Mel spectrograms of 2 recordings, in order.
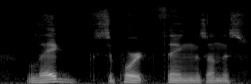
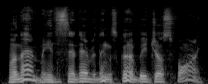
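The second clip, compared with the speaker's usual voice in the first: high little grot voice; grot minion; 5 semitones higher, 4 dB louder than usual. Acted. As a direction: chirp it as the boss's grot. Grot lies to its boss.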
